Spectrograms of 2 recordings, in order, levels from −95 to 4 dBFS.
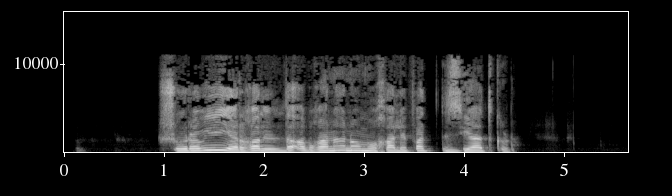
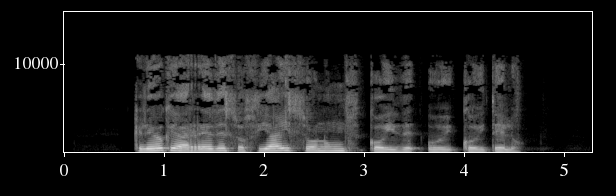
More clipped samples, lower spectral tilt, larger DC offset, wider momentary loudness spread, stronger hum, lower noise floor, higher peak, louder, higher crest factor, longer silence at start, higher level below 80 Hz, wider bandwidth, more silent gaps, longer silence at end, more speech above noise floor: neither; about the same, -4.5 dB/octave vs -5.5 dB/octave; neither; about the same, 11 LU vs 11 LU; neither; about the same, -86 dBFS vs -85 dBFS; first, -4 dBFS vs -8 dBFS; first, -19 LUFS vs -25 LUFS; about the same, 16 dB vs 18 dB; first, 0.95 s vs 0.7 s; first, -68 dBFS vs -82 dBFS; about the same, 11.5 kHz vs 11.5 kHz; neither; first, 1.15 s vs 0.75 s; first, 67 dB vs 61 dB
